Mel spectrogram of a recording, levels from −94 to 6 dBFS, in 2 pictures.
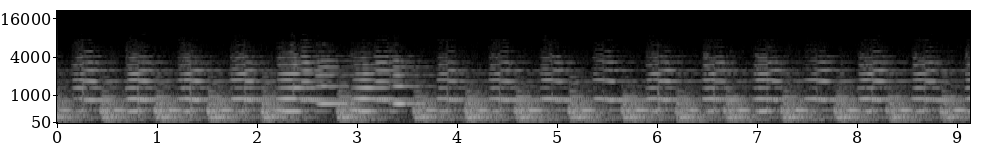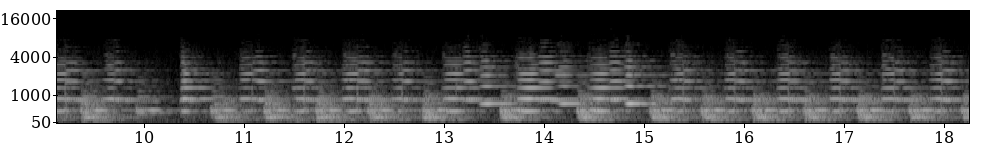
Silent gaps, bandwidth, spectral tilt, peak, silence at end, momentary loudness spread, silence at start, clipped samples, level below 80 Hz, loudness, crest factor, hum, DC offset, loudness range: none; 7.6 kHz; -7 dB/octave; -18 dBFS; 0 s; 6 LU; 0 s; under 0.1%; -76 dBFS; -35 LUFS; 18 dB; none; under 0.1%; 4 LU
